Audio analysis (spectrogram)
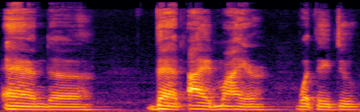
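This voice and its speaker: This man speaks with an American accent in a fairly low pitch. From US Midwest (Ohio). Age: 60s. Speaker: poet and teacher. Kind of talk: interview. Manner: halting.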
